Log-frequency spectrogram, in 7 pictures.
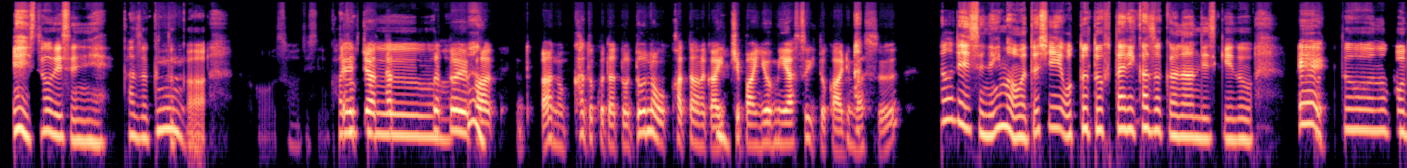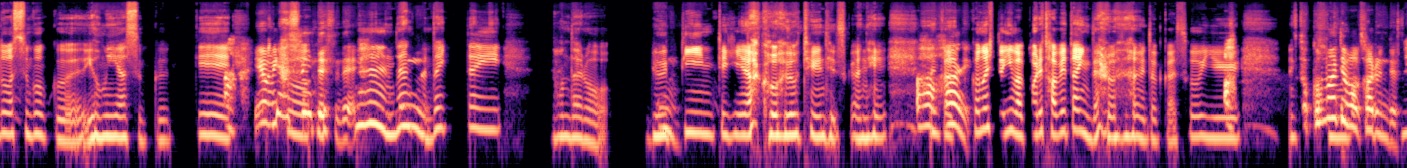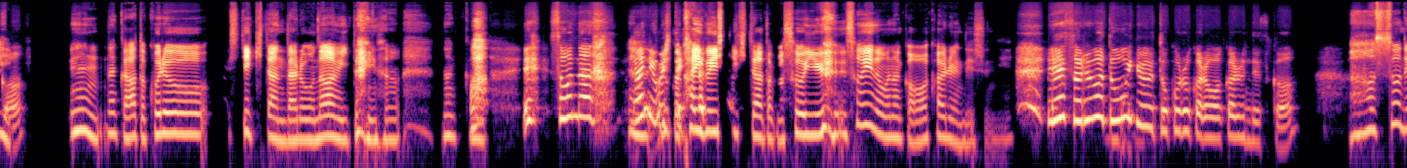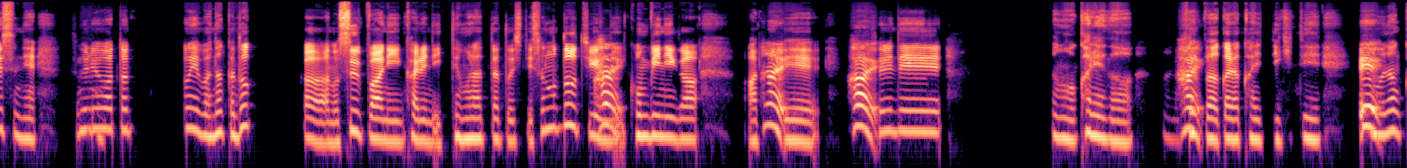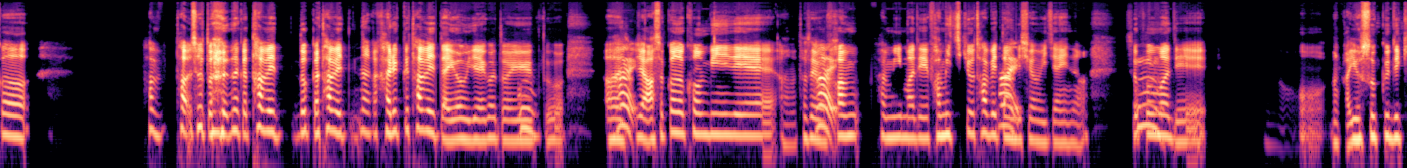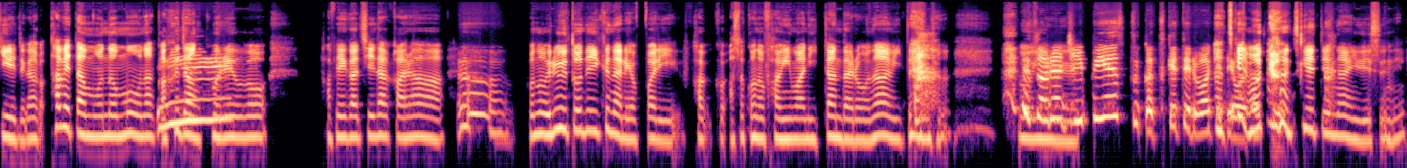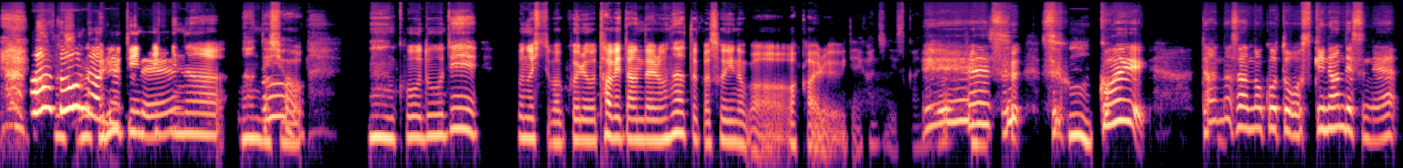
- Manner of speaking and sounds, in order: laughing while speaking: "読みやすいんですね"; laughing while speaking: "ルーティーン的な行動っていうんですかね"; laughing while speaking: "食べたいんだろうなとか"; laughing while speaking: "みたいな"; laughing while speaking: "そんな何をしてきたか"; chuckle; giggle; laughing while speaking: "みたいな"; laughing while speaking: "もちろんつけてないですね"; giggle
- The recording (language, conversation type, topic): Japanese, podcast, 相手の気持ちをどう読み取りますか?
